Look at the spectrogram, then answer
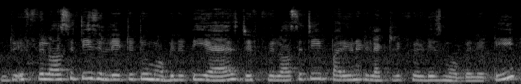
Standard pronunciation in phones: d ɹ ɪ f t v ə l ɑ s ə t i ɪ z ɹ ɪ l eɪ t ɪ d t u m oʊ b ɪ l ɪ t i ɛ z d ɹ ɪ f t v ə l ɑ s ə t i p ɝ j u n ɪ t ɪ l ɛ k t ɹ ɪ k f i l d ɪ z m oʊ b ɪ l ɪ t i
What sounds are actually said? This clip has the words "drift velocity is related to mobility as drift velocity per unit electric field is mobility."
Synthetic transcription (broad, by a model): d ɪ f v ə l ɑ s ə t i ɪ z ɹ ɪ l eɪ t ɪ d t u m oʊ b ɪ l ɪ t i ɛ z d ɪ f v ə l ɑ s ə t i p ɝ j u n ɪ t ɪ l ɛ k t ɹ ɪ k f i l d ɪ z m oʊ b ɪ l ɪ t i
